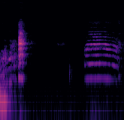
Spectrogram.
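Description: A cat meows twice, close and fairly faint. A short chirpy call comes first, then after a silent pause a longer, drawn-out tonal meow, with no talk.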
